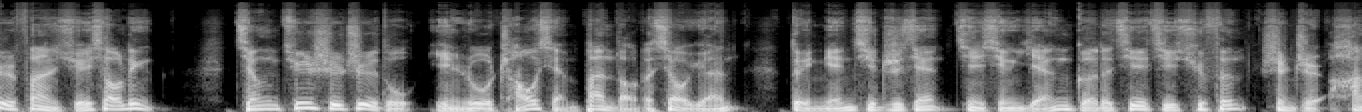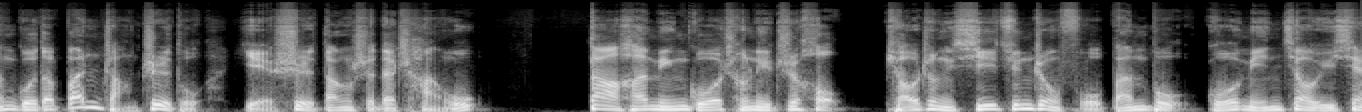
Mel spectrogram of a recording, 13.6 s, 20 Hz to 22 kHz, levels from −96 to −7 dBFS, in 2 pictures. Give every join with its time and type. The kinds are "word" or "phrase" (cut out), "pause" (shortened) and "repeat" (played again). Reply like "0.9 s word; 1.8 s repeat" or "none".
6.3 s pause; 9.6 s pause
